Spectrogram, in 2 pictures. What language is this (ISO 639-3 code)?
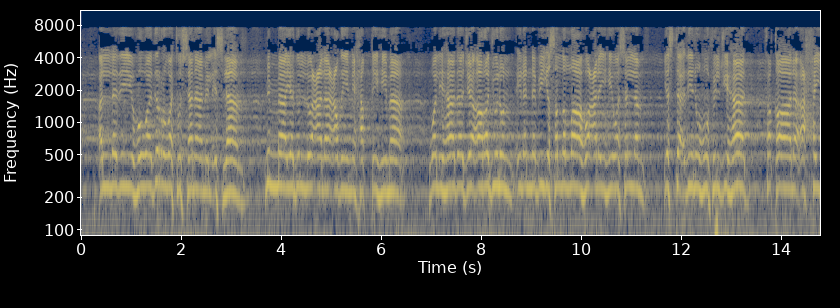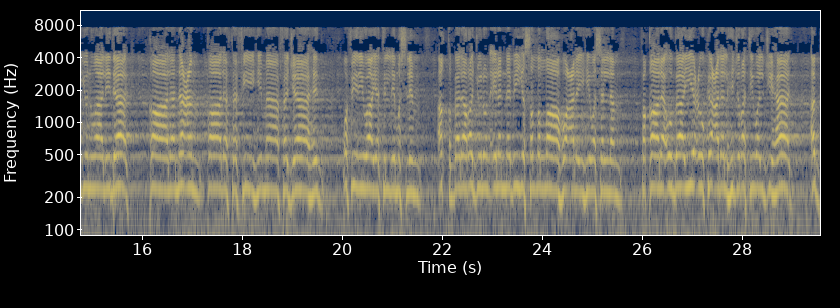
ara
